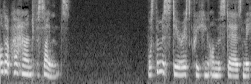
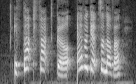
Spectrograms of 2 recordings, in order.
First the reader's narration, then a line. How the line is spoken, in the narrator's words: said indignantly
